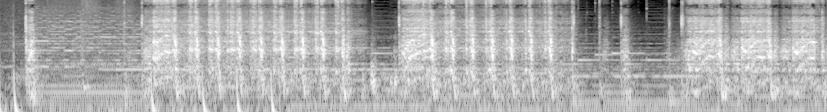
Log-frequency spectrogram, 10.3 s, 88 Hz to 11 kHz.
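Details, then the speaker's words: Lexmoto FMS 125 after valve clearances were set, a new spark plug fitted and the throttle cable refitted: the starter churns in repeated whirring bursts with no firing as the battery goes flat; it won't start because the tank is empty. "Well, battery's going flat now, but it didn't start, it didn't fire straight up, so still got issues. But what is the issue? Got to find out. There'll be no fuel in it right now."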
